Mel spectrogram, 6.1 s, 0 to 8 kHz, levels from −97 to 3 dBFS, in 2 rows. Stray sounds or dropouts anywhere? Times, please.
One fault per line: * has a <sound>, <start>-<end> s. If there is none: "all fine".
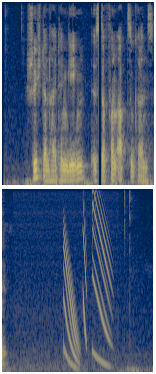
* has a dropout, 1.9-2.0 s
* has a chirp, 4.3-5.3 s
